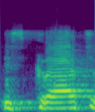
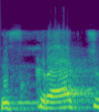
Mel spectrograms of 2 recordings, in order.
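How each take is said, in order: First: स्क्रैच as "iskrach", no T; silent T. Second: स्क्रैच with T sounded, "iskrat-ch"; wrong pronunciation. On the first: Teacher correcting the mistake, silent T. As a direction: run स्क्रैच straight into CH. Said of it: "इसमें टी silent है". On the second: Teacher asking if learners heard it, wrong pronunciation. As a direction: put a T before the CH of स्क्रैच. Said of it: "नहीं, स्क्रैच होता है". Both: Shown as a demonstration.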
